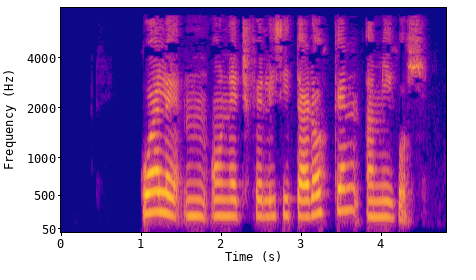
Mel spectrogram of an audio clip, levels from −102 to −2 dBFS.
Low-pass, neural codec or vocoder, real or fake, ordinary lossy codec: 7.2 kHz; none; real; MP3, 32 kbps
